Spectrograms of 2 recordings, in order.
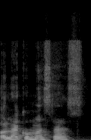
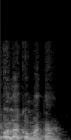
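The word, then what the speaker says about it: hola cómo estás: it like that but like it's supposed to be ola komastas right they say hola comata like that's what i say um and that's how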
